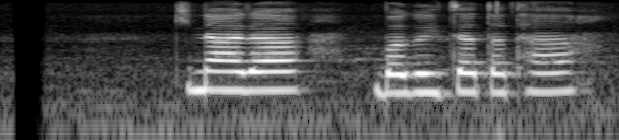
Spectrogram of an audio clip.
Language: Nepali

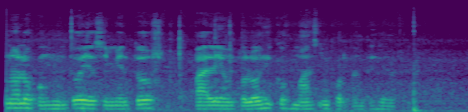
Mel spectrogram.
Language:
Spanish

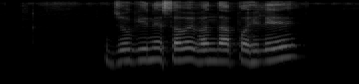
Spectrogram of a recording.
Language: Nepali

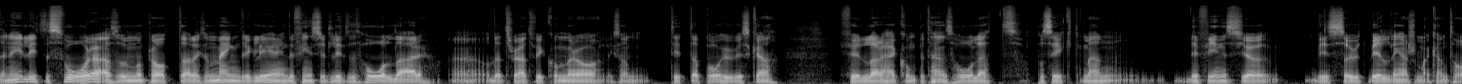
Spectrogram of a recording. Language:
Swedish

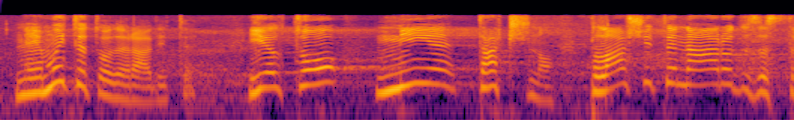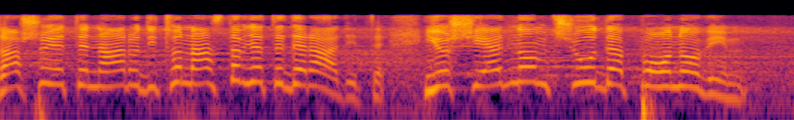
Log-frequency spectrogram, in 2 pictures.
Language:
Serbian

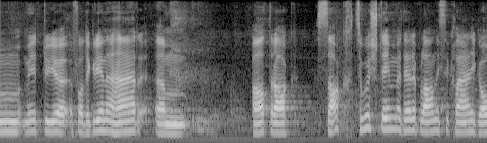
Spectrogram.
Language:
Swiss German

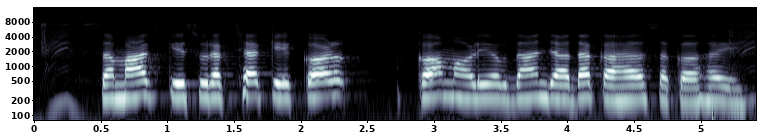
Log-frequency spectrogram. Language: Magahi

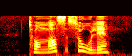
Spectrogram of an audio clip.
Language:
Norwegian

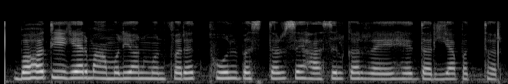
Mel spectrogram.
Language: Urdu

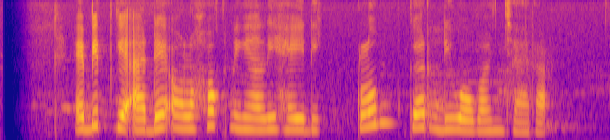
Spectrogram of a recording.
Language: Sundanese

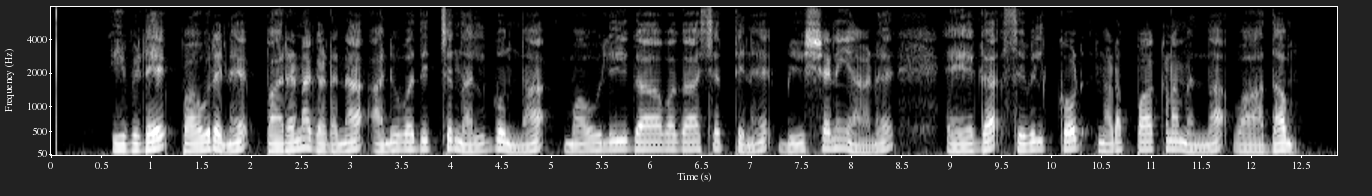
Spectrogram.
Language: Malayalam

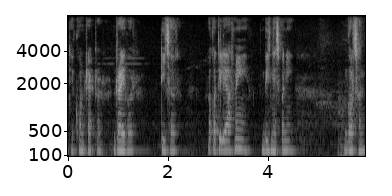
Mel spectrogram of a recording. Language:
Nepali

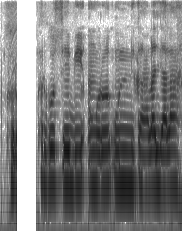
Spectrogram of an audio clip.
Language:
Bhojpuri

